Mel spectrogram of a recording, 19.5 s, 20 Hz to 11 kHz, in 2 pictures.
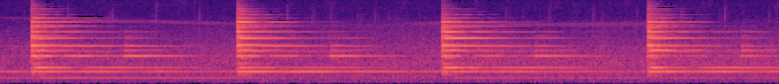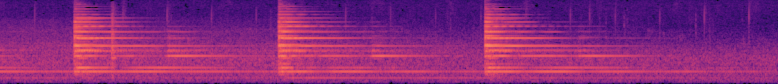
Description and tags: Church Clock Strikes 7
The church bell strikes 7 oclock
church, church-bell, bell, clock, bells, ringing, cathedral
